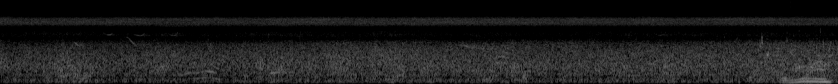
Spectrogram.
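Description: Sea waves wash continuously along a beach, with a steady broadband roar mixed with wind buffeting the microphone, unbroken for several seconds.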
